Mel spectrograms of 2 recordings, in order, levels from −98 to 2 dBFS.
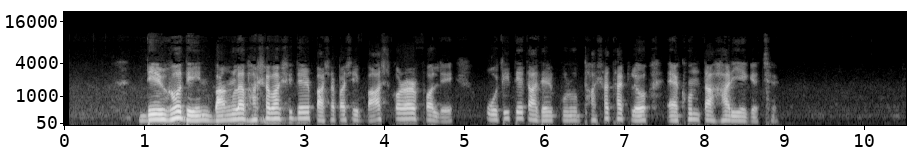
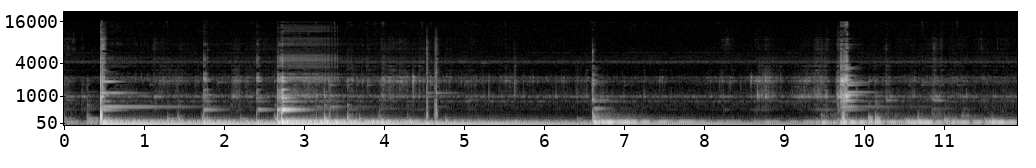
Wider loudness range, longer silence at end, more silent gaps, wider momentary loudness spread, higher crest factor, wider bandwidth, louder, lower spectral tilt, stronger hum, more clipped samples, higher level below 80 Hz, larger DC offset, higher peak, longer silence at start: about the same, 8 LU vs 8 LU; first, 1.85 s vs 0 s; neither; second, 17 LU vs 21 LU; about the same, 20 dB vs 24 dB; second, 4.7 kHz vs 7.8 kHz; first, -19 LUFS vs -26 LUFS; first, -9.5 dB/octave vs -7.5 dB/octave; neither; neither; second, -50 dBFS vs -24 dBFS; neither; about the same, 0 dBFS vs 0 dBFS; first, 0.95 s vs 0.05 s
